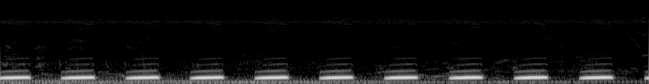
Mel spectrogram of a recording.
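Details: Quail calling as a lure: a steady series of about ten deep, soft hoots, evenly spaced roughly every two-thirds of a second, with a quiet low background hum throughout.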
